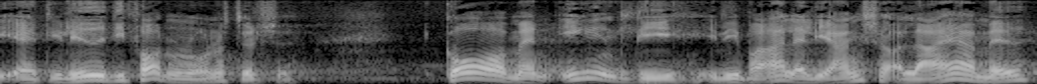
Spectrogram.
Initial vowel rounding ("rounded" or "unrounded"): unrounded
